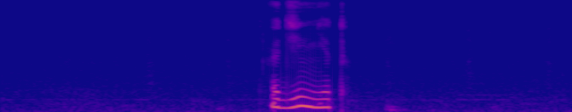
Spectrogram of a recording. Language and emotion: Russian, sad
